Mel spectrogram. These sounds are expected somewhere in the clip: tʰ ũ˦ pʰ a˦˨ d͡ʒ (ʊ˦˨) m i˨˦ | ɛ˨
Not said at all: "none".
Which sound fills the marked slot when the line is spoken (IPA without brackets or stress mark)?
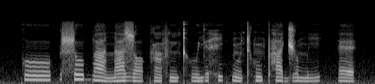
ʊ˦˨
